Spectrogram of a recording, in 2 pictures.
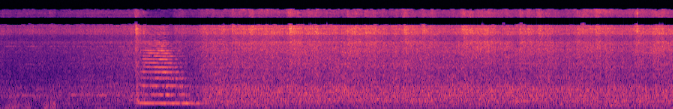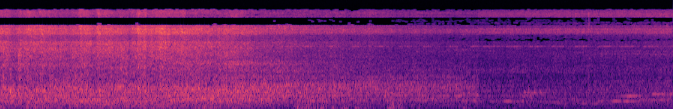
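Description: Central Railway EMU local train sounding one short horn blast about two seconds in, then running past at speed with loud wheel and rail noise that dies away after about twelve seconds.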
